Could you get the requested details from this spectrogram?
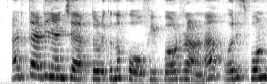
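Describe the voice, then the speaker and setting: A woman is speaking. Her pitch is high. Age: 40s. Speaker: beauty vlogger. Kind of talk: tutorial.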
